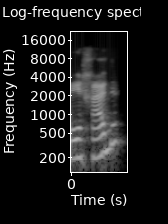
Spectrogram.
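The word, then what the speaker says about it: אחד: Alors, quand on dit le Echad, on insiste sur le Dalet. Et on essaie de prononcer le Dalet comme il se prononce à la base, qui n'est pas un de, mais un de. Presque le TH américain.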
